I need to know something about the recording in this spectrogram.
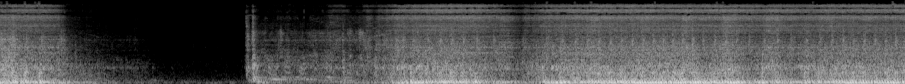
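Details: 1959 Cadillac V8, sat for years, first start with only fresh gas added: cranks, catches, then holds a high cold idle with a loud, uneven, rumbling exhaust; runs well, but the exhaust sounds terrible.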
